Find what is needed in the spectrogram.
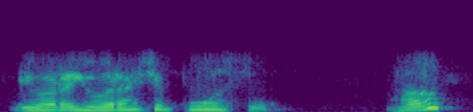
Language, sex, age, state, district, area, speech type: Kashmiri, male, 30-45, Jammu and Kashmir, Srinagar, urban, conversation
